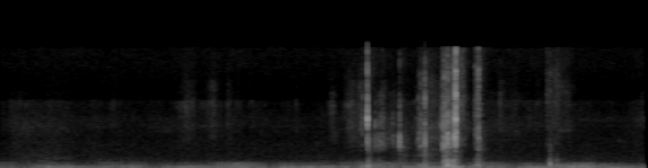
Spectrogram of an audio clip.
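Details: Quiet low purring from the pet cat Black Panther next to calligraphy work, broken midway by a burst of sharp scratching and rustling, then the soft rumble again.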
